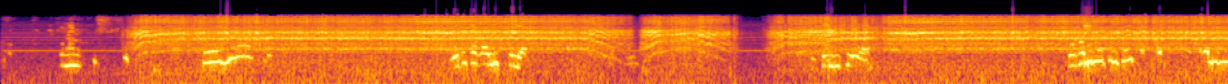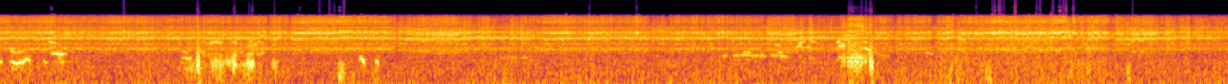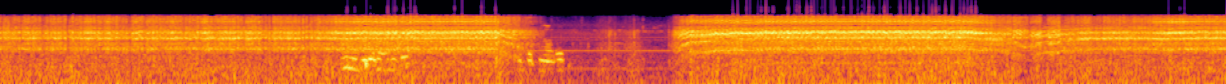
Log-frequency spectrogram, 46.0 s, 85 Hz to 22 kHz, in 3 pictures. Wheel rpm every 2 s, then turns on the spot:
20, 210, 230, 200, 90, 200, 230, 230, 230, 230, 220, 230, 230, 230, 220, 230, 230, 230, 140, 50, 200, 200, 220.
8-10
